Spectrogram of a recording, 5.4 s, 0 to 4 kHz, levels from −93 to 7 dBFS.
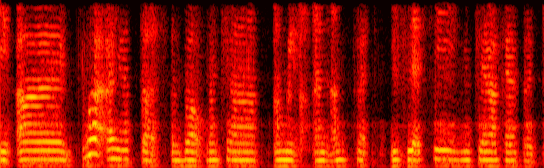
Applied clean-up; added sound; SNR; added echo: neural mask model RNNoise.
